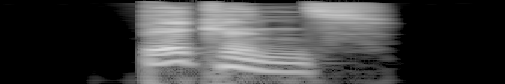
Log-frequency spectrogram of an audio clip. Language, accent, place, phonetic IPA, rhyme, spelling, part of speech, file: German, Germany, Berlin, [ˈbɛkn̩s], -ɛkn̩s, Beckens, noun, De-Beckens.ogg
- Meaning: genitive singular of Becken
